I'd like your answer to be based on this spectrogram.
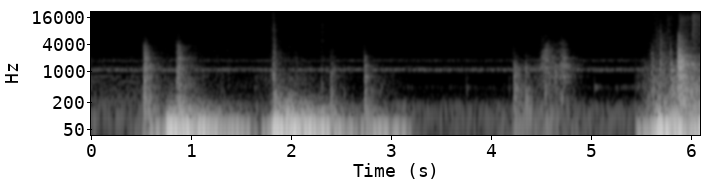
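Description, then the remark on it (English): A stuck cupboard door, a Chingford Winston 703 design, thuds and rattles as it is shoved from inside several times in uneven bursts, over a steady low electronic hum, with no voices. “The door's stuck.”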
